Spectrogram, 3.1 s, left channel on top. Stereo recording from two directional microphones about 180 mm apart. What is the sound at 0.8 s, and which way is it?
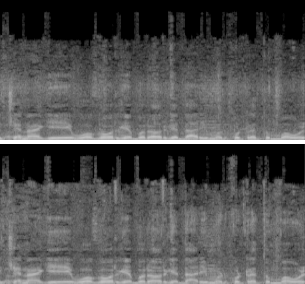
Speech, 5° right (ahead or behind).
